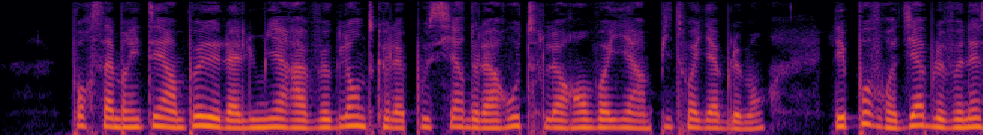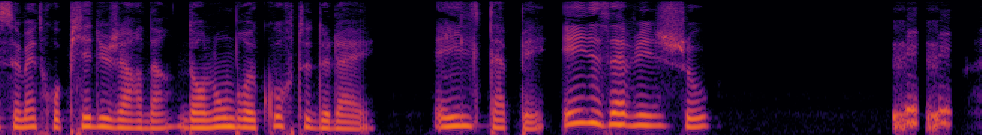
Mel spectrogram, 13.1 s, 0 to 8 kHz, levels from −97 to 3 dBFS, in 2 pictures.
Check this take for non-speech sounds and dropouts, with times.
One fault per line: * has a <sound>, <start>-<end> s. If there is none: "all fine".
* has a laugh, 12.5-12.9 s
